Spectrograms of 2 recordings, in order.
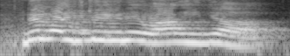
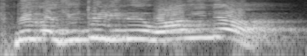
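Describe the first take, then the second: First: 내가 hit first and firmest; 내가 유대인의 왕이냐, weight on 내가; stress on 내가. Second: 내가 유대인의 왕이냐, weight on 유대인의; stress on 유대인의. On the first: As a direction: put the weight on 내가, then fall. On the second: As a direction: lean hard on 유대인의, let the rest fall. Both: Shown as a demonstration. Repeats Pilate's question, shifting stress.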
